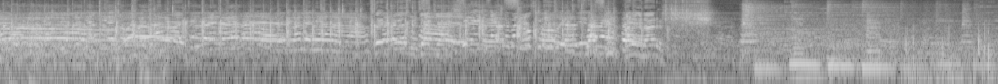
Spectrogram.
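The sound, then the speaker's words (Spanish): Applause and cheering from a school audience welcoming second-year secondary students to a stage parody: dense clapping mixed with loud voices for about ten seconds, then giving way to speech. “¡Fuerte los aplausos!”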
